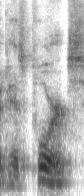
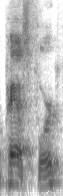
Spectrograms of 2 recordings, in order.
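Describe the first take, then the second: First: "passport" with the weight shifted onto PORT; "passport" stressed on its second syllable; stress on wrong syllable. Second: Said in the usual way. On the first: Real, not acted. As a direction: misplace the stress, pass-PORT. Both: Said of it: "put the wrong emphasis on the wrong syllable".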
